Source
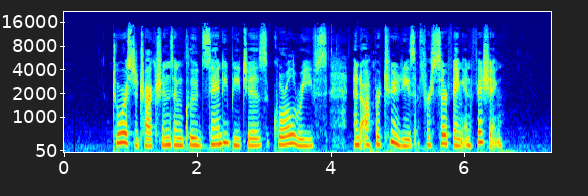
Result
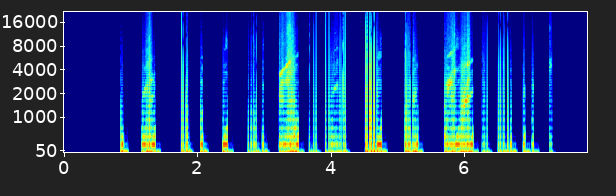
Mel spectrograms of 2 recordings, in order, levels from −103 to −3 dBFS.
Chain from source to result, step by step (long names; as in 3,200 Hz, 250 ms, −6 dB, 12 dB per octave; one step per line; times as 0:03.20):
every frequency bin delayed by itself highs late, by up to 648 ms
change of speed 0.93×
gate with flip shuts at −24 dBFS, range −35 dB
harmonic and percussive parts rebalanced harmonic −8 dB
low-pass that shuts in the quiet parts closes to 890 Hz, open at −35 dBFS
on a send: feedback delay with all-pass diffusion 473 ms, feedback 51%, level −15 dB
on the sum: centre clipping without the shift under −46 dBFS
in parallel at +2.5 dB: downward compressor, threshold −47 dBFS, peak gain reduction 16.5 dB
on the sum: spectral tilt −4 dB per octave
phases set to zero 231 Hz
background raised ahead of every attack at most 32 dB per second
